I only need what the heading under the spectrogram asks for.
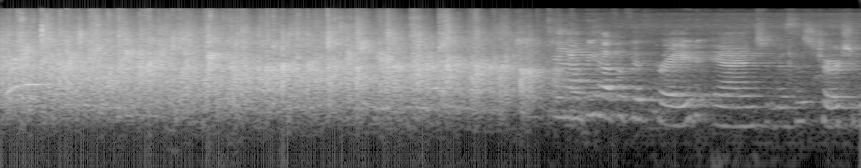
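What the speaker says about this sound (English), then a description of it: "Let's give a round of applause for our teachers and principals." Strong applause from a school graduation audience for teachers and principals, steady clapping for about five seconds that tapers off as a voice begins speaking.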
